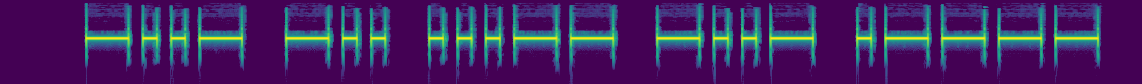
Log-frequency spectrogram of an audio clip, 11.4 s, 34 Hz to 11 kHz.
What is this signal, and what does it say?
Morse code, heard as a keyed tone, about 8 wpm, 800 Hz. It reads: XD3X1
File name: LEZIONI / 6 PKX0 / 6 PKX 8wpm 3041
